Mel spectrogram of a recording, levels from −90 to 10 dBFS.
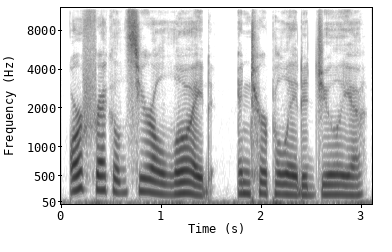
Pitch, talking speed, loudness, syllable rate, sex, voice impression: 190 Hz, 115 wpm, -17 LUFS, 4.7 syllables/s, female, feminine, slightly young, relaxed, bright, soft, raspy, cute, slightly refreshing, friendly, reassuring, kind, modest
